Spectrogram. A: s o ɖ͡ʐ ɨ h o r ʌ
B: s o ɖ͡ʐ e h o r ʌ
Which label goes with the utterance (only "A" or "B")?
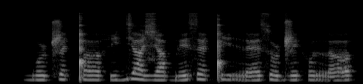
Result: B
